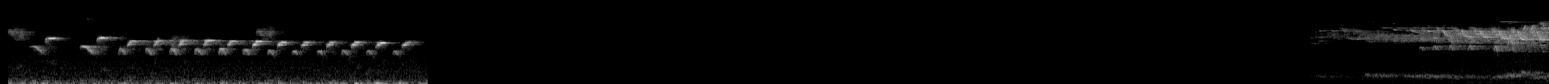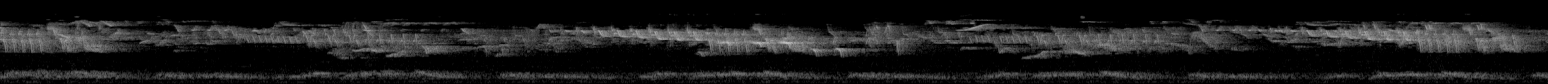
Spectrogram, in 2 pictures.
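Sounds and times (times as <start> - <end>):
birds chirping and twittering: 0.1 - 4.3, 13.2 - 30.9
lower repeating bird call: 0.1 - 4.3.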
